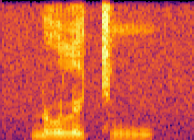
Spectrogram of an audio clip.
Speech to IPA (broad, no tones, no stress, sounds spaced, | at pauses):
ɳ ɤ l ɛ c u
